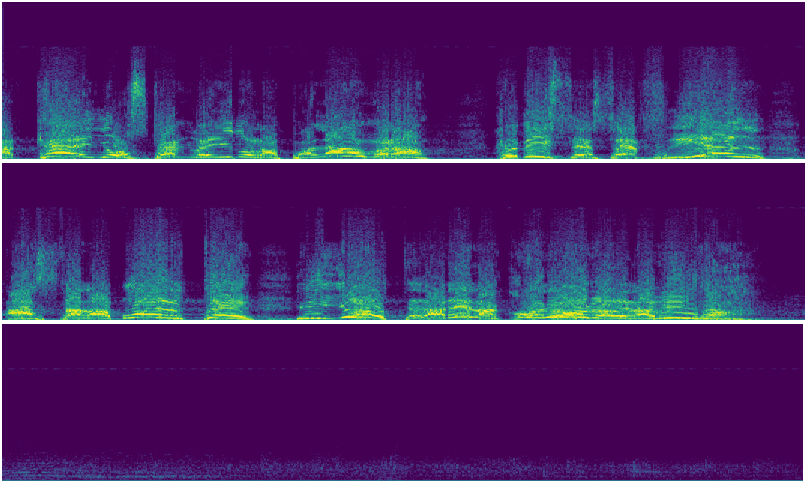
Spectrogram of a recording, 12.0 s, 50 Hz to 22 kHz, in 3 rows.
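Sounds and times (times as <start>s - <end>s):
congregation clapping: 7.8s - 12.0s.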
